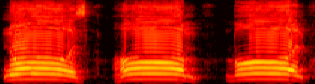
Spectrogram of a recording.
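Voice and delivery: slow "نوز، هوم، بون", each O drawn out; long vowel. Shown as a demonstration. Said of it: "بمد في الاو هنا". (مد الـ o في "نوز، هوم، بون")

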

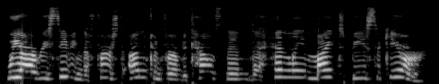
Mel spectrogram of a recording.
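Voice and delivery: high urgent breaking-news report; urgent news reporter. A narrator's reading.

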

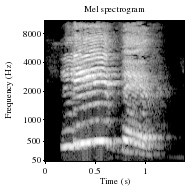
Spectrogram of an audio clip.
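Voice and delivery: "Líder" con LÍ alargada y fuerte; énfasis en la sílaba tónica. Shown as a demonstration. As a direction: marca bien la primera sílaba de "Líder". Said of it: "¿Dónde está la sílaba tónica?". (sílaba tónica marcada en "Líder")

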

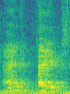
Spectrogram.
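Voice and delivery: ordinary delivery

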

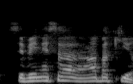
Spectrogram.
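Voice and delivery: ordinary talk, nothing marked

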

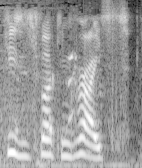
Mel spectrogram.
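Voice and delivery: usual speaking voice

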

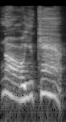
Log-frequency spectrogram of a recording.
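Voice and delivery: stubborn voice. Retold or imitated. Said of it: "Rocky's like".

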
